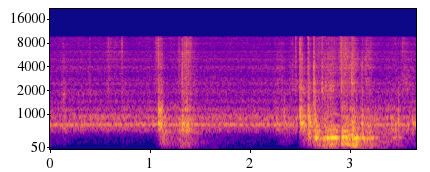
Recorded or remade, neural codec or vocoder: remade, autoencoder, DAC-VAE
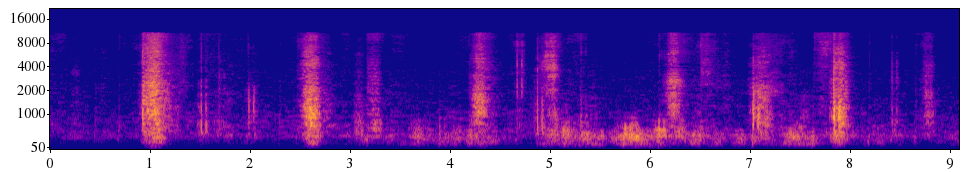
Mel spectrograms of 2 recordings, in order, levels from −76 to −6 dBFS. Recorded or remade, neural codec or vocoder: recorded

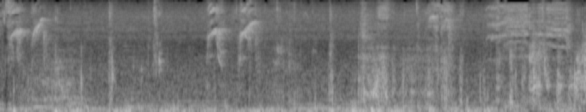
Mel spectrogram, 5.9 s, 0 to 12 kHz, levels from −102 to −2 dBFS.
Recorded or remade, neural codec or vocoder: recorded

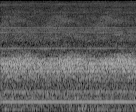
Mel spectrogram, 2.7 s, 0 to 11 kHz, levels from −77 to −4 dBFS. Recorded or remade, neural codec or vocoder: recorded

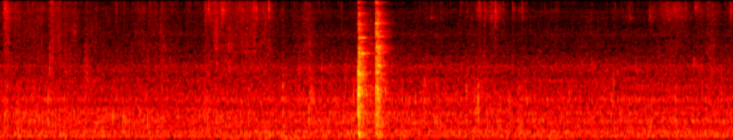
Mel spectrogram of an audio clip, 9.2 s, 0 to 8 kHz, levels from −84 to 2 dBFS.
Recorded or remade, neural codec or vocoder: recorded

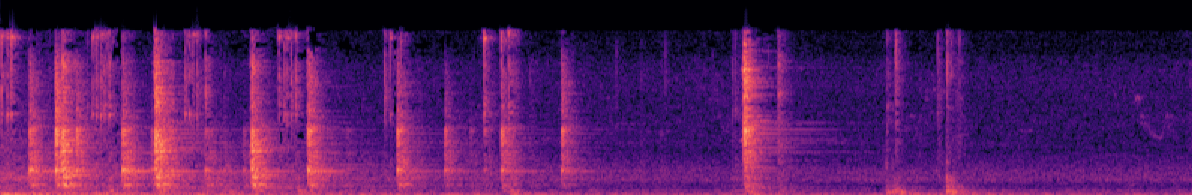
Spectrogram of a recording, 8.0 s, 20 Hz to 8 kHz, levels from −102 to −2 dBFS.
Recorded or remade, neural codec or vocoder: recorded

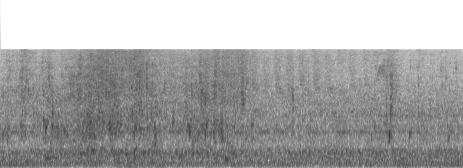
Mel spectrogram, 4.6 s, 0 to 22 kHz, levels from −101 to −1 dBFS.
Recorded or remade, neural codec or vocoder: recorded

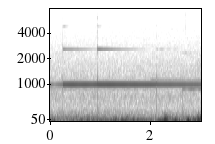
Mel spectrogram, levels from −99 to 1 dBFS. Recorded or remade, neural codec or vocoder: recorded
